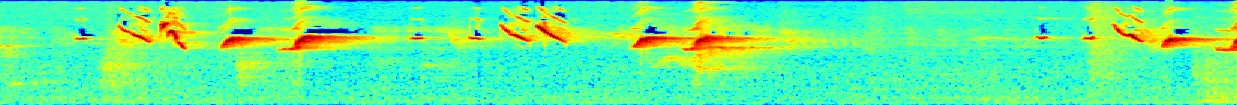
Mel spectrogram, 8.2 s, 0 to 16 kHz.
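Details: Double-collared seedeater, a captive young bird only 30 days old, tutored in the tuí tuí Alcântara song style: bright whistled notes with quick downward slurs, given in short bursts separated by pauses.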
